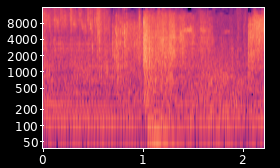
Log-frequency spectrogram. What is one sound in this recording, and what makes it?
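A car body thumps hard over a bump.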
